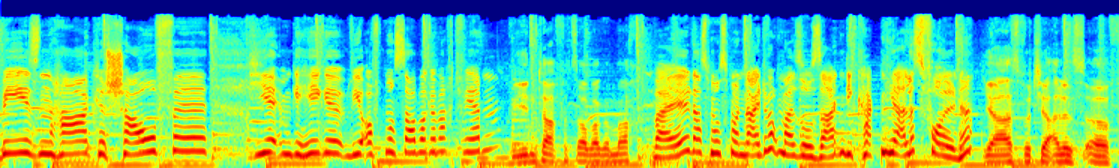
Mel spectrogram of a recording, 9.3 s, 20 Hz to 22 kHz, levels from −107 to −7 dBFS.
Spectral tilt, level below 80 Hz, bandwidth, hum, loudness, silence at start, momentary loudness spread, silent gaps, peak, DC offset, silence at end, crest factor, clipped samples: -4.5 dB/octave; -38 dBFS; 16 kHz; none; -19 LUFS; 0 s; 6 LU; none; -6 dBFS; under 0.1%; 0 s; 14 dB; under 0.1%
